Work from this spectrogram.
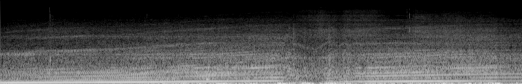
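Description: A 2014 BMW K1600GT motorcycle engine, just repaired, revs up close by, climbing in pitch, dropping briefly around the midpoint, then rising again through a second rev, with no talking.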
